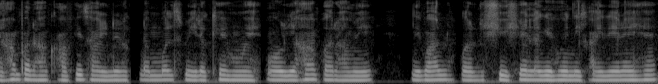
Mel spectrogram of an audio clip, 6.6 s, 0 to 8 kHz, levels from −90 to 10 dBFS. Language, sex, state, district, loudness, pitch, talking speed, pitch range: Hindi, male, Uttar Pradesh, Muzaffarnagar, -34 LUFS, 155 Hz, 210 wpm, 155-165 Hz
